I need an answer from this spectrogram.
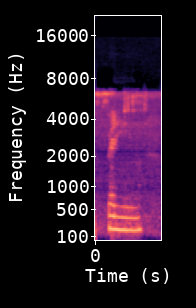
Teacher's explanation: Make sure that you say this A sound very long, same.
